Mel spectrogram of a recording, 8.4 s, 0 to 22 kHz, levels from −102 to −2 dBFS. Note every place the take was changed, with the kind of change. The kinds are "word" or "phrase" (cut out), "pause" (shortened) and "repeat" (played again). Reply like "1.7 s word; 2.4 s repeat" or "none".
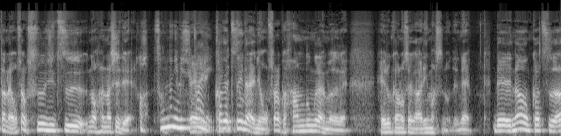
7.4 s pause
